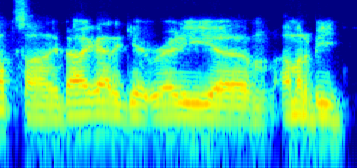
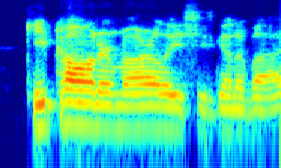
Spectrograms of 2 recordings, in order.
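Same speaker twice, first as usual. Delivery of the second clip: reading aloud through laughter; 5 semitones higher, 5 dB louder than usual. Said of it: "Sorry, I'm laughing at Angry".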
